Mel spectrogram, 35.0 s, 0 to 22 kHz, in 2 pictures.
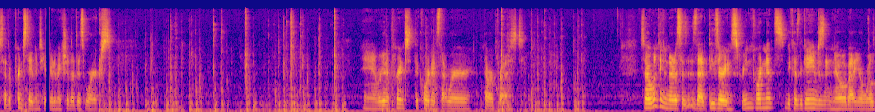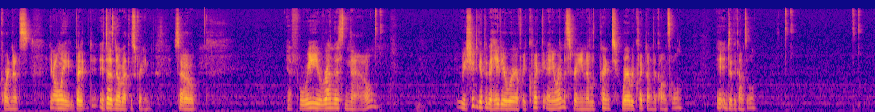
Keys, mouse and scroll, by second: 3.1 ctrl+BackSpace, 5.0 shift+space, 6.7 space, 10.1 shift+space.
